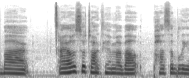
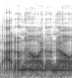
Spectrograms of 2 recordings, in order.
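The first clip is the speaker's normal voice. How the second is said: hesitant; 9 semitones higher, 3 dB louder than usual. Retold or imitated. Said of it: "I was like".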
